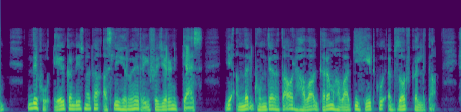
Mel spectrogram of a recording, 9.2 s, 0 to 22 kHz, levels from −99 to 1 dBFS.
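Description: Low-delay AAC compression runs through the whole clip. The speech sounds rough and grainy, with a noisy haze between the pitch harmonics and nothing above 7.7 kHz. The likely cause is a low-delay AAC codec such as AAC-ELD, with damage heavy enough to suggest a bitrate around 16 kbps. Its very short frames cannot separate closely spaced harmonics well, and at so few bits the encoder fills the gaps with noise and drops the top band.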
